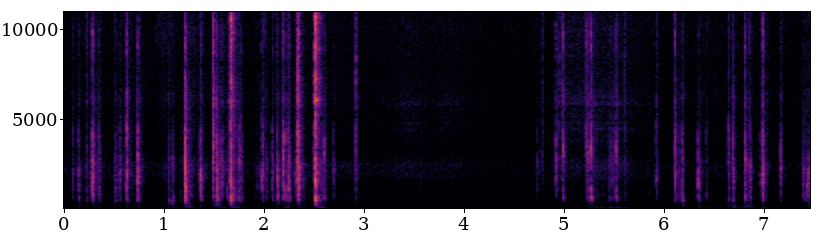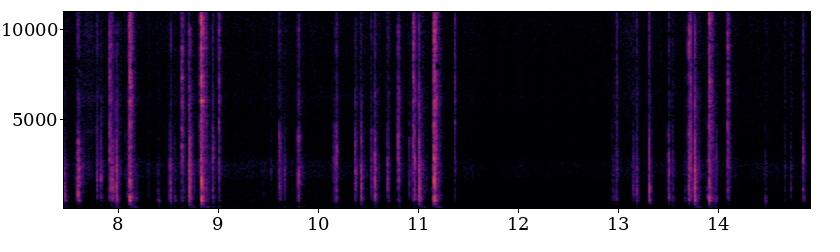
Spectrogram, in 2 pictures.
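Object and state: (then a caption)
Plastic round-key keyboard being typed on. Fingertips of both hands type on a white/cream plastic retro computer keyboard with round typewriter-style keycaps resting on a desk. Quick bursts of short, dry clicks come in quiet runs separated by brief pauses. The keystrokes have a crisp, mid-pitched clack that reaches into the highs and stops almost instantly.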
